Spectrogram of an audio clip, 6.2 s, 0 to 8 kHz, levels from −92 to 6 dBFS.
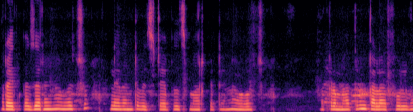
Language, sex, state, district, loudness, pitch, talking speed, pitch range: Telugu, female, Andhra Pradesh, Srikakulam, -19 LUFS, 225 Hz, 125 wpm, 215-235 Hz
